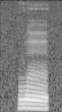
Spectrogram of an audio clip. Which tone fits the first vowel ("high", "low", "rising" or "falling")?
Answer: low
